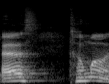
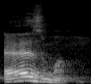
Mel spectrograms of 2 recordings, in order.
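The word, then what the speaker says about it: asthma: ये एस्थमा नहीं है, ये T और H जो है ये साइलेंट है। अब अगला स्टेप आता है, इसको पढ़ेंगे एस्मा, नहीं एस्मा भी नहीं पढ़ेंगे, एस की आवाज़ नहीं आएगी, जेड की आवाज़ आएगी, एज़मा।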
